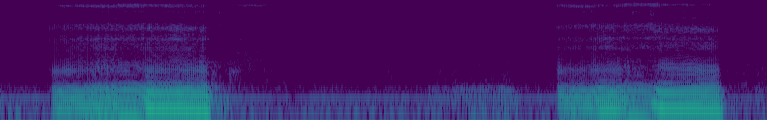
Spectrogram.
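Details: Sleeping English Bulldog giving two loud, drawn-out rattling snores about five seconds apart, each rough and buzzy with a slight rise midway, quiet breathing and a steady hum between.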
